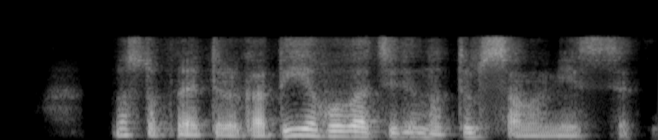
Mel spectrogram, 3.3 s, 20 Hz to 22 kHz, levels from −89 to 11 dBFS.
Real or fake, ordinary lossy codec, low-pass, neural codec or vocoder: fake; AAC, 48 kbps; 7.2 kHz; codec, 24 kHz, 0.5 kbps, DualCodec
